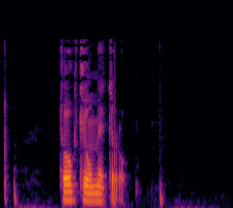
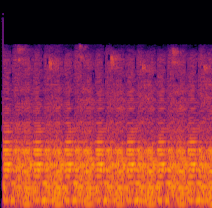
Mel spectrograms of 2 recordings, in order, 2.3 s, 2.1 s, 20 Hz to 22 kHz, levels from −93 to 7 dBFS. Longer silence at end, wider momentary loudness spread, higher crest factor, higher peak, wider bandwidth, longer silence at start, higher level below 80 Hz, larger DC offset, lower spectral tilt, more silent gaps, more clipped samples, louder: first, 0.7 s vs 0 s; first, 15 LU vs 0 LU; first, 22 dB vs 12 dB; second, -6 dBFS vs -2 dBFS; about the same, 11.5 kHz vs 10.5 kHz; first, 0.6 s vs 0 s; second, -62 dBFS vs -36 dBFS; neither; about the same, -6.5 dB/octave vs -5.5 dB/octave; neither; neither; second, -26 LUFS vs -14 LUFS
